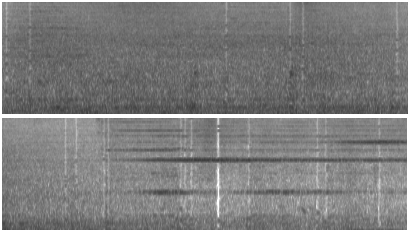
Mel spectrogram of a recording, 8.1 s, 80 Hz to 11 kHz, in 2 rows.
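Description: Class 144 Pacer diesel railbus passing close by, its wheels and engine rumbling. About five seconds in, a high, steady wheel squeal starts and comes and goes as the train moves away.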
